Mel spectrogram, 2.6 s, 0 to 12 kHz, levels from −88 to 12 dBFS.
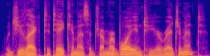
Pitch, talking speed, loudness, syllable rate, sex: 90 Hz, 295 wpm, -18 LUFS, 6.6 syllables/s, male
